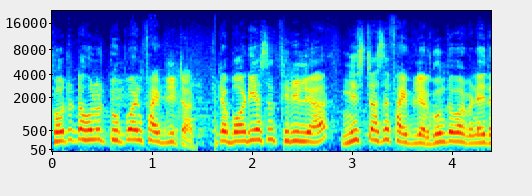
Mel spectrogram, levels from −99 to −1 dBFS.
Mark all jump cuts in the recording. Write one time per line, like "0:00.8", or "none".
0:01.6
0:02.8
